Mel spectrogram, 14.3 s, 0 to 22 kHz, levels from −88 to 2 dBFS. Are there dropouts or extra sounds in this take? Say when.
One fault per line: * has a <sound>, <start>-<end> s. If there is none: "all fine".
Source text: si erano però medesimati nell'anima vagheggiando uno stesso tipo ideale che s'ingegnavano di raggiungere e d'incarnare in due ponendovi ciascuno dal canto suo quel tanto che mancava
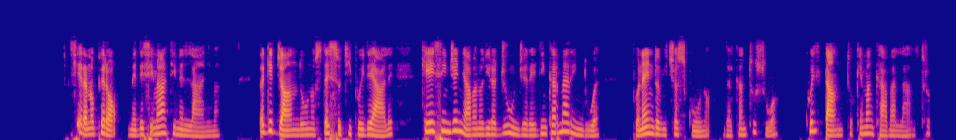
all fine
